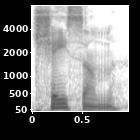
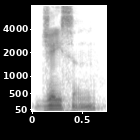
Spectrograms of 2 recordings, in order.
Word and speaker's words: Chasom: My name is Chasom, not Jason, or whatever you called me.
